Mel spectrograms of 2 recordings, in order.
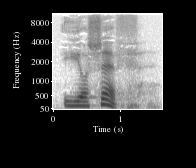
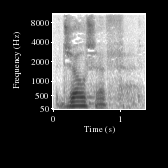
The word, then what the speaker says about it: Yosef: It is like Yosef. Here in the land of the West, you pronounce it probably like Joseph. But it's the same guy.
